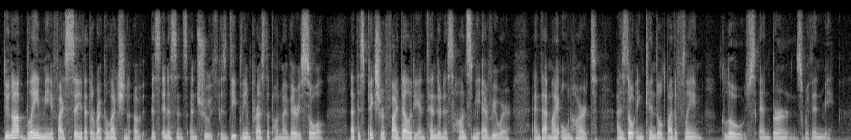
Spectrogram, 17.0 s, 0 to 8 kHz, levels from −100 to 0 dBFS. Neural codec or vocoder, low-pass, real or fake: none; 7.2 kHz; real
